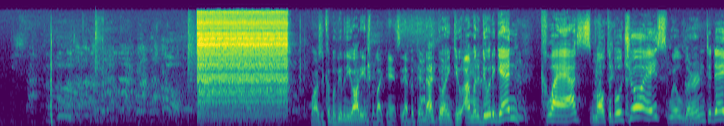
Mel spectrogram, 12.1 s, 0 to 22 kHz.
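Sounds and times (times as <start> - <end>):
game show buzzer: 3.3 - 4.9.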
